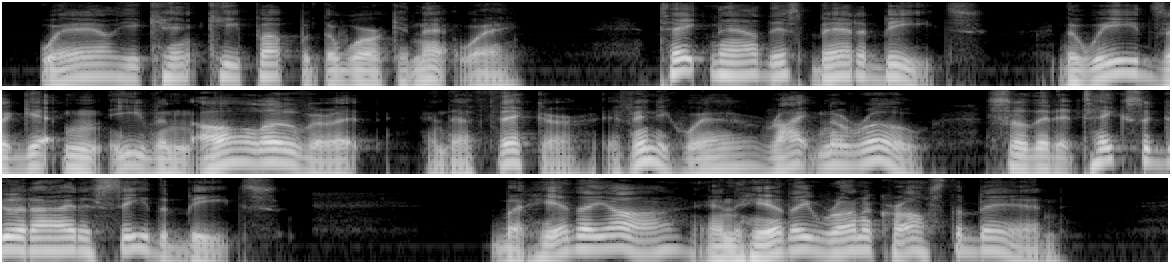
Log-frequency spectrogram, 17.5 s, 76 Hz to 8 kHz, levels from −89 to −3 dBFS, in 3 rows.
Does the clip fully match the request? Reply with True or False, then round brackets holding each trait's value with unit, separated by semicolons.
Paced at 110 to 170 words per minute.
False (190 wpm)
